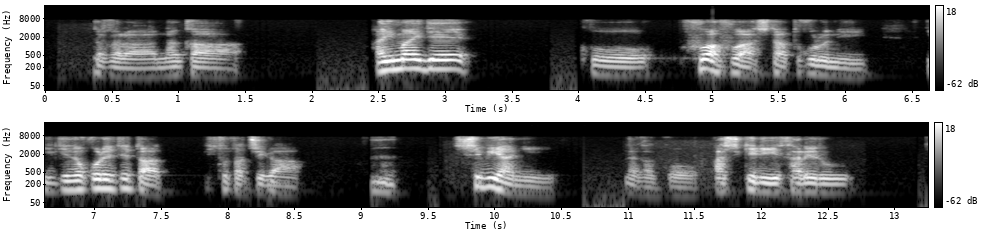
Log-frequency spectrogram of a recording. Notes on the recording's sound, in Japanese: 自粛期間中のオンライン飲み会を収録してみました。酔っ払いのダダ喋り。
